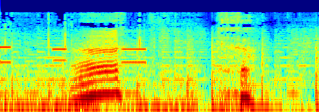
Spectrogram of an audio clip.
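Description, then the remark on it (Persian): Several short, steady electronic keypad tones sound in sequence as a phone number is dialed, with a brief voiced sound overlapping the tones partway through. “بذار یه زنگ بزنم بهش ببینم چی شد.”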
